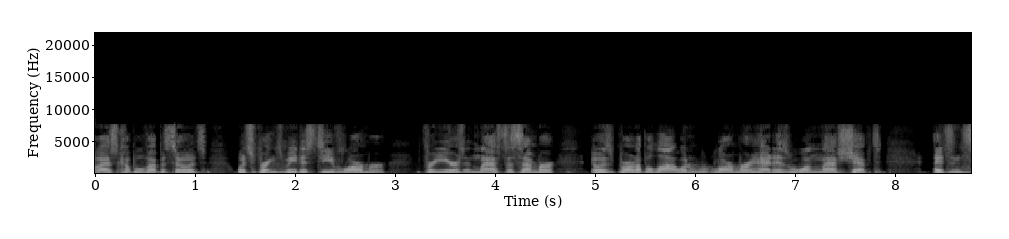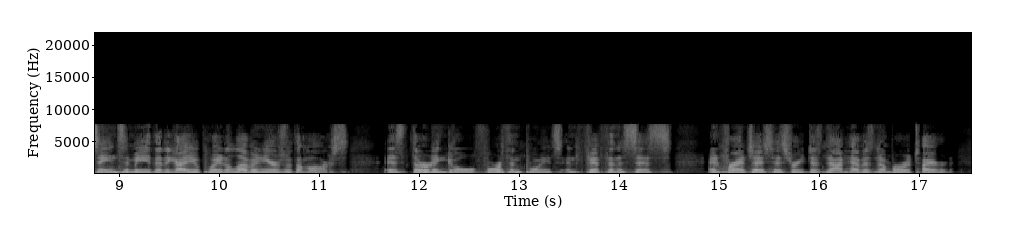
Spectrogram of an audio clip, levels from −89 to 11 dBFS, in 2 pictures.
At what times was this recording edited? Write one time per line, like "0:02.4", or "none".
0:03.7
